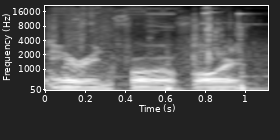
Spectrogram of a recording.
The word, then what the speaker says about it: Aaron 404: Hence, hence the name uh Aaron 404. It just rhymes with error 404.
